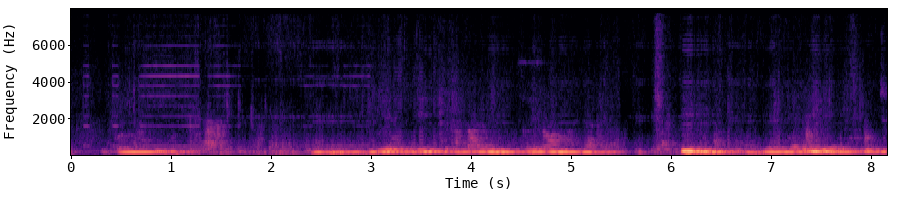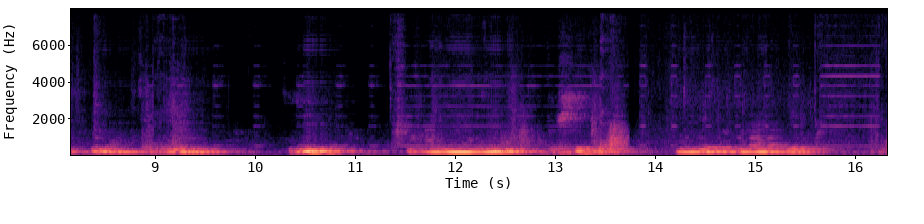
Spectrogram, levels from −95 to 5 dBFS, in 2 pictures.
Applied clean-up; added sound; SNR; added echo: neural separator model SepFormer DNS4.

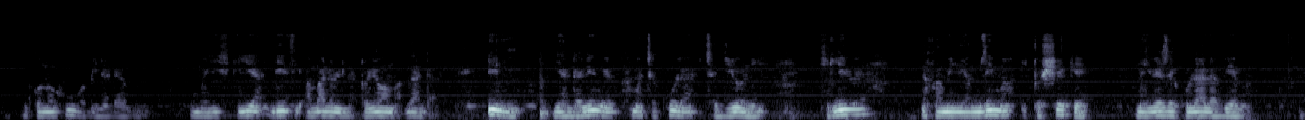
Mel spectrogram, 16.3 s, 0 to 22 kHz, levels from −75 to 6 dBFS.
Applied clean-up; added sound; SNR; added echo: none; none; none; none.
